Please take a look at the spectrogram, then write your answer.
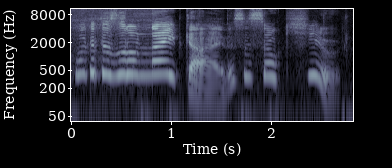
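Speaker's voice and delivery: squeaky high coo at a tiny knight. Real, not acted. Cooing high at a tiny game knight, delighted.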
